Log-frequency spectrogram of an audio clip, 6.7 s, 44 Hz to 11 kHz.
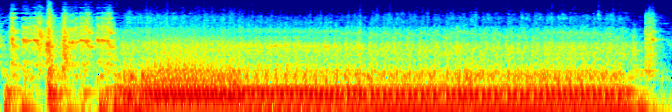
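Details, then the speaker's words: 2024 Indian Pursuit after replacing the binding torque limiting gear (hard-start fix), exhaust refitted, shields off, in neutral: starter spins briefly, engine catches at once and settles into a steady loping twin idle; clean normal start. "That should sound a lot better."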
